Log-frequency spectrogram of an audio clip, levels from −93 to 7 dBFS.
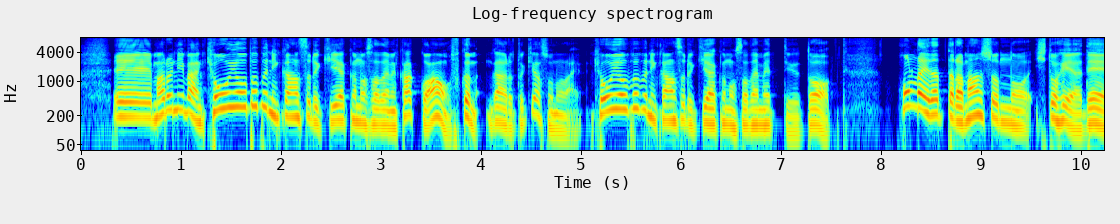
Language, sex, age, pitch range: Japanese, male, 40-59, 130-185 Hz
